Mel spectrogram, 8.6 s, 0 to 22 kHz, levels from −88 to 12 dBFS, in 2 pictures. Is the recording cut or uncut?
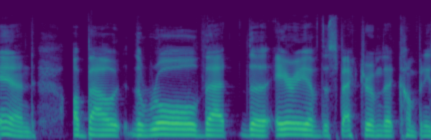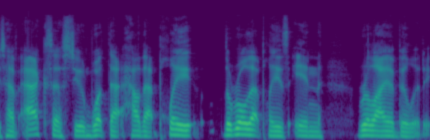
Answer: uncut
